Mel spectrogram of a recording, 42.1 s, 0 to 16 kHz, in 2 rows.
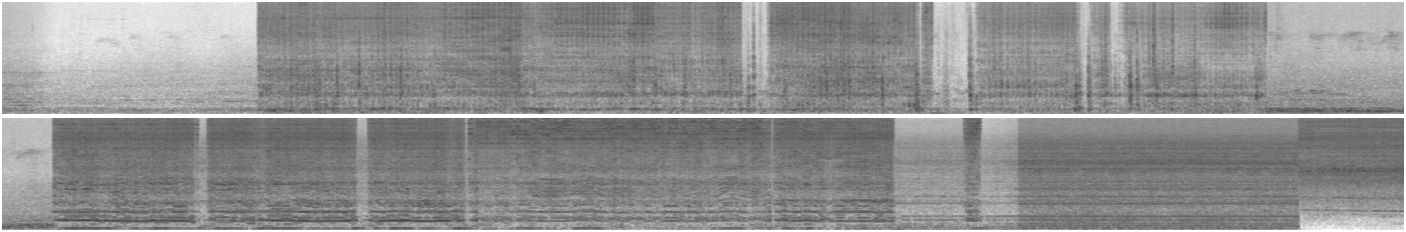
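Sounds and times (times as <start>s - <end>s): abrasive scraping on metal blade: 3.9s - 19.0s.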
